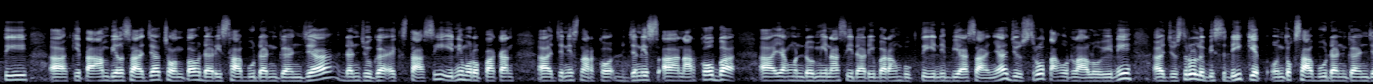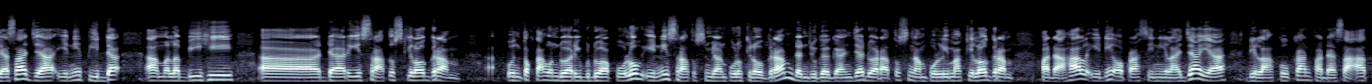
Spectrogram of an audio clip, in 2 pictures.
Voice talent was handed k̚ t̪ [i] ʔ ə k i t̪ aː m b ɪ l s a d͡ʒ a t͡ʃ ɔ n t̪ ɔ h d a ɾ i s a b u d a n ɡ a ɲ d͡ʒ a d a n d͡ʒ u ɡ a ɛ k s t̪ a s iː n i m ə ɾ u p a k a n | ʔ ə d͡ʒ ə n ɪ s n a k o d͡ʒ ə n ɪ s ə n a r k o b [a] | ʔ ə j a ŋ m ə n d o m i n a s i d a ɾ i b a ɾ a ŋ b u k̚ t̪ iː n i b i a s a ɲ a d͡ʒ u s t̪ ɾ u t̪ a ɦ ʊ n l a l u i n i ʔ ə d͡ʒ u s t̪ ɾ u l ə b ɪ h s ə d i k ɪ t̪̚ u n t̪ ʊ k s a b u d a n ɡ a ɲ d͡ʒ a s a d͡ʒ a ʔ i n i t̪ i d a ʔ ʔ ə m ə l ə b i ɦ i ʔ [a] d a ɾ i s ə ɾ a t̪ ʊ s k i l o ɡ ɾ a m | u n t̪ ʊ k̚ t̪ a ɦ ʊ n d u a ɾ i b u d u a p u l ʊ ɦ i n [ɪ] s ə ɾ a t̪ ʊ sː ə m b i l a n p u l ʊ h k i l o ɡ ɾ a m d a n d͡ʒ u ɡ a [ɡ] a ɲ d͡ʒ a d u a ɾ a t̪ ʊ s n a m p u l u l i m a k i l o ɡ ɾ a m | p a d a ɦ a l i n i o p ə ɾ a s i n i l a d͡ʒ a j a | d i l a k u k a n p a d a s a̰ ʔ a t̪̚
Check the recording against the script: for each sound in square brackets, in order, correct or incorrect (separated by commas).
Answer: correct, correct, incorrect, incorrect, correct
